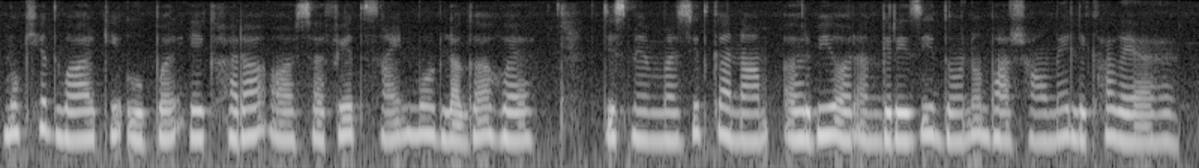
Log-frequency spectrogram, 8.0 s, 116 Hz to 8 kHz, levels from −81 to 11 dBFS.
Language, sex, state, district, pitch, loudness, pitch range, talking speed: Hindi, female, Jharkhand, Ranchi, 245 Hz, -14 LUFS, 235-260 Hz, 190 wpm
